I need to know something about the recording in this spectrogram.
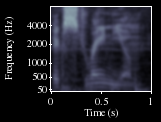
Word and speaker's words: Extraneum: a security guard for top-secret Project Extraneum, pronounced Extraneum.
